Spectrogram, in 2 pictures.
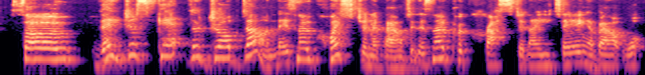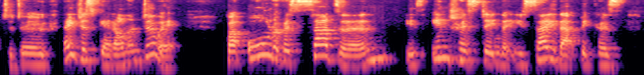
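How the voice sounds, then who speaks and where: Using very wide pitch swings, a woman with a British accent talks at a moderate pace and a fairly high pitch. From UK. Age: 50s. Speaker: podcast host. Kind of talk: interview chat.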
